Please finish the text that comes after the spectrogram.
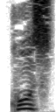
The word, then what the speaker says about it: KOST: 同局の名前はアメリカ合衆国西海岸に由来しコースとと発音されるが綴りはコールサインにのっとりコストであるコストのスタジオと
